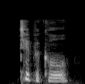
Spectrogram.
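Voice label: "typical", British English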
